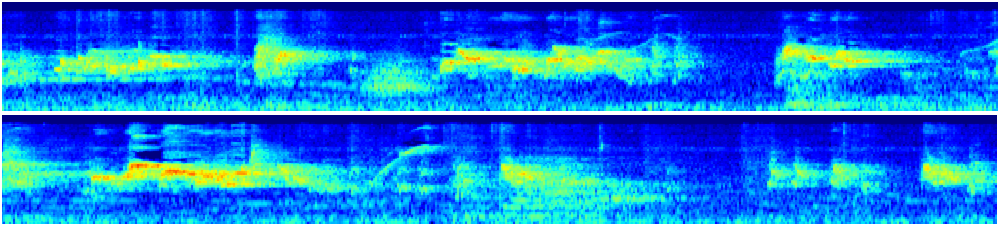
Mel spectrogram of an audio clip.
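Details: Song of a red-whiskered bulbul: short bursts of chattering, whistled notes separated by gaps of about a second, with faint low noise beneath.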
